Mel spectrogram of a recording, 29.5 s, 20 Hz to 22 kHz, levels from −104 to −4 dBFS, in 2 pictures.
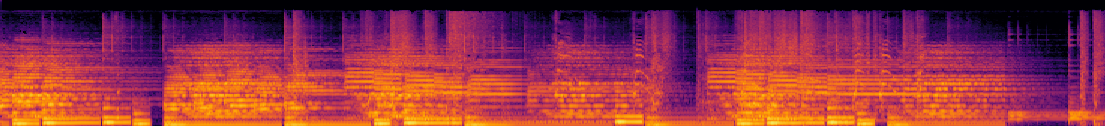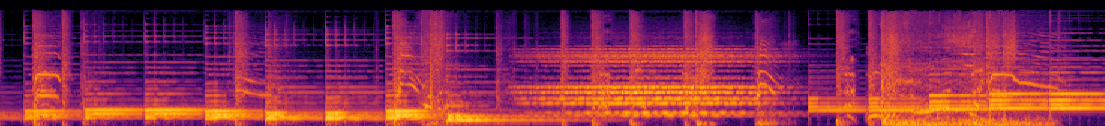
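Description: A noise suppressor built for speech was left running on this non-speech material, so it treats steady tones, ambience and decaying tails as noise to be removed. That is the noise suppressor applied to music or sounds, and across the whole clip its gain moves through a swing of roughly 10 dB. The result is a level that breathes and pumps: sudden onsets get through largely intact, while anything sustained sinks and thins behind them.

At particular moments the suppressor judged the sound itself to be noise and pulled it down harder than the rest: sound cut by the noise suppressor. This happens at 1.02–2.19 s, 4.43–4.6 s, 6.76–9.5 s, 12.1–15.85 s, 18.05–21.93 s and 25.07–25.5 s. The deepest drops reach about 10 dB in every stretch except 4.43–4.6 s, which dips only about 4 dB. Within each window the cut comes and goes rather than holding, so held sound sags and decays end early, with the longest spells around 12.1–15.85 s.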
